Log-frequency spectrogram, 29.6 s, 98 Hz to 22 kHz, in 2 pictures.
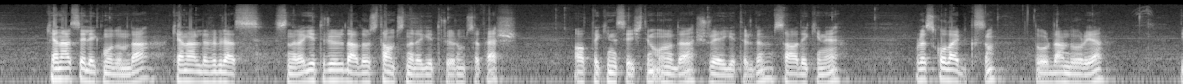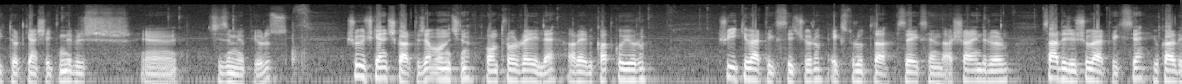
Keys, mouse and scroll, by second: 1.3-2.8 drag, 2.4 right click, 2.8 middle click, 3.1 right click, 4.0-5.5 drag, 7.0 right click, 7.9 middle click, 8.7-9.8 drag, 9.8 right click, 10.4-11.6 middle drag, 11.6 click, 11.8 middle click, 12.2-14.2 drag, 12.5-13.6 right drag, 17.0-18.8 drag, 21.2 ctrl+r, 23.6-26.2 drag, 25.2 e, 27.7-29.5 drag.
